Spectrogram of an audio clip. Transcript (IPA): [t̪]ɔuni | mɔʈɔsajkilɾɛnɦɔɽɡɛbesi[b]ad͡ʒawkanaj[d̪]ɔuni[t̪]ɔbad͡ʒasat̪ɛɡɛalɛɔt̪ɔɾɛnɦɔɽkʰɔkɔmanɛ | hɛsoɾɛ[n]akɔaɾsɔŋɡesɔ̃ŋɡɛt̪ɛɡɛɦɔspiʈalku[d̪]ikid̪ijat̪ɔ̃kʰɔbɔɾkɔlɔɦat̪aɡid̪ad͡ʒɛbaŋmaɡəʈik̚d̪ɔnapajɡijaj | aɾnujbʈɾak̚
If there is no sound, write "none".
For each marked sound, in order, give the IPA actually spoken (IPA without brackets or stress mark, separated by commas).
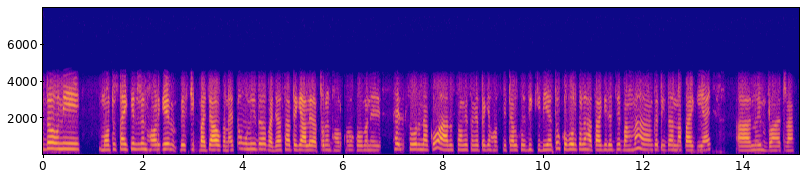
d̪, b, t̪, d̪, n, d̪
